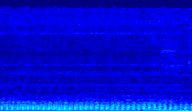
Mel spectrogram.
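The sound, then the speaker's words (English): A helicopter drones steadily, its rotor beating out a fast, low, pulsing thump with an engine rumble underneath, loud and unbroken for the whole stretch, with no one talking. “You hear the helicopter, Mr.”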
